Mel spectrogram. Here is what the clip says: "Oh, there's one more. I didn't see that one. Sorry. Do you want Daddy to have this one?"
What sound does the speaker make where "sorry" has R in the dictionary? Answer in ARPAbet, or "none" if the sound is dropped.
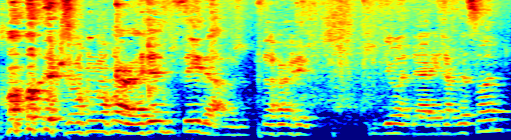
none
